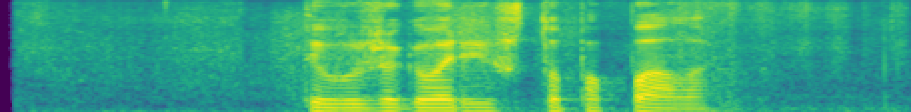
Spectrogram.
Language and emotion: Russian, neutral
